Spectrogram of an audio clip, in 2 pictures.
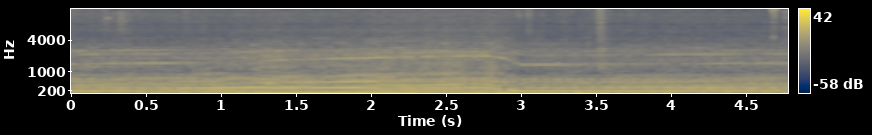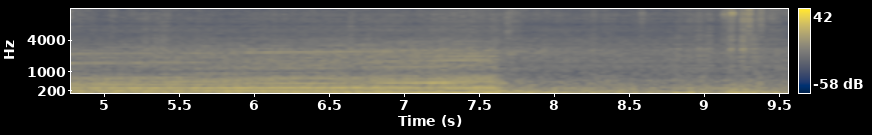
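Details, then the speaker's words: Supercharged car at full throttle after a misfire fix: engine pulls hard through the revs with a clean note and smooth shift, no stumbling or popping; healthy acceleration, though boost was later noticed not to rise. "let's go drive it around really beat on it really go full throttle and make sure that everything still works fine"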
